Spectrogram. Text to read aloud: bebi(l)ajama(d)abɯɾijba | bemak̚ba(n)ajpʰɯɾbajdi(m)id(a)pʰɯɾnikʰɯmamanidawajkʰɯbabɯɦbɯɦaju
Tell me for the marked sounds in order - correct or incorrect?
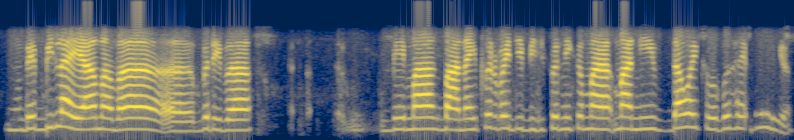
correct, incorrect, correct, incorrect, incorrect

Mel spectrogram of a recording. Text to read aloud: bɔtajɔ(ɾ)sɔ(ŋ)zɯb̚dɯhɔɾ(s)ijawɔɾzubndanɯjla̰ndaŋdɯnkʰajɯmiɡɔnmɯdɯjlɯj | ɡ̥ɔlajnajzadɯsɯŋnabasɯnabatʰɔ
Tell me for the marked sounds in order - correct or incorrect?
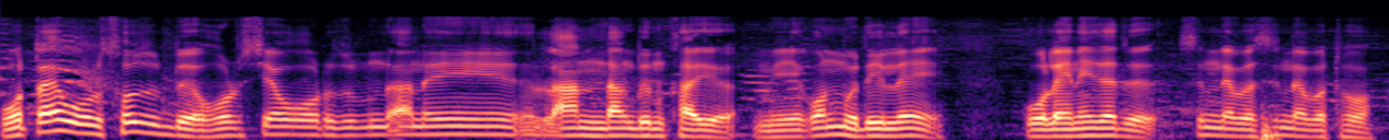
correct, incorrect, correct

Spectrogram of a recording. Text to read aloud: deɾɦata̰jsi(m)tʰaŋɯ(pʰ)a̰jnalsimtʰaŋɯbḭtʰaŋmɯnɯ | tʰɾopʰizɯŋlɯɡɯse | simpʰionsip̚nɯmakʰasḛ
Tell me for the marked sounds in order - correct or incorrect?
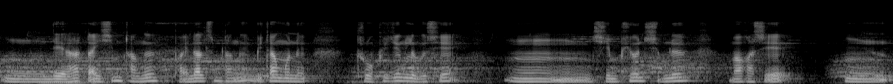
correct, correct

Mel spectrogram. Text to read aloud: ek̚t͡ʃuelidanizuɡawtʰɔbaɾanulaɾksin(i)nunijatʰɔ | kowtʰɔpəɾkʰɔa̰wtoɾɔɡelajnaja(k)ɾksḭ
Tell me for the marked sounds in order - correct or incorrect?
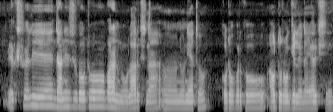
incorrect, incorrect

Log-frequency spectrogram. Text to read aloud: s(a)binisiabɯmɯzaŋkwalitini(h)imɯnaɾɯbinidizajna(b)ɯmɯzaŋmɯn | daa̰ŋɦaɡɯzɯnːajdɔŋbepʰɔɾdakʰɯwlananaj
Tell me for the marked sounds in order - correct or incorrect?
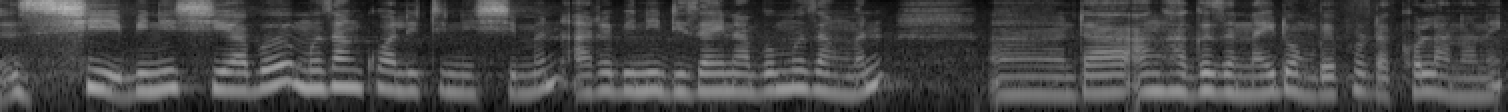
incorrect, incorrect, correct

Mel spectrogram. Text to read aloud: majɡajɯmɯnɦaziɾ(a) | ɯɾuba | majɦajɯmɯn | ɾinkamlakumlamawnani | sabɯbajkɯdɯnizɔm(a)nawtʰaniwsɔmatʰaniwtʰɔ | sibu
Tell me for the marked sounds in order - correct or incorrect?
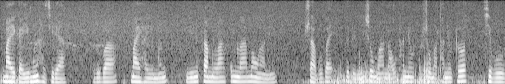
correct, correct

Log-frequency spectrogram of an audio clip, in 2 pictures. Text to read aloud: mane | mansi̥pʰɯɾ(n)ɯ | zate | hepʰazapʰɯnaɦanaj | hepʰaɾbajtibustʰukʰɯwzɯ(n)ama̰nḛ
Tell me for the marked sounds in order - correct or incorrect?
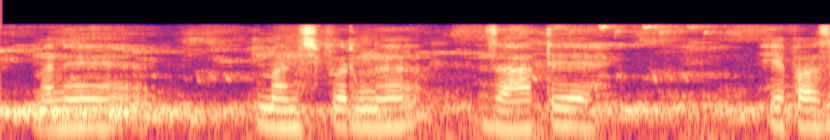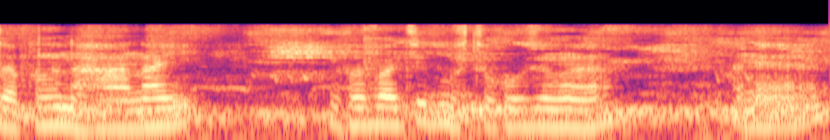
correct, incorrect

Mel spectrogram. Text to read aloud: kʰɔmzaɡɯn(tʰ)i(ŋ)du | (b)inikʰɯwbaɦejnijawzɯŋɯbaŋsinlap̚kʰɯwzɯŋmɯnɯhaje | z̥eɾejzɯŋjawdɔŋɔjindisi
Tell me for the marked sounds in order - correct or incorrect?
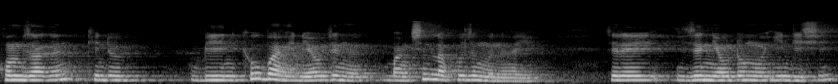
incorrect, incorrect, correct

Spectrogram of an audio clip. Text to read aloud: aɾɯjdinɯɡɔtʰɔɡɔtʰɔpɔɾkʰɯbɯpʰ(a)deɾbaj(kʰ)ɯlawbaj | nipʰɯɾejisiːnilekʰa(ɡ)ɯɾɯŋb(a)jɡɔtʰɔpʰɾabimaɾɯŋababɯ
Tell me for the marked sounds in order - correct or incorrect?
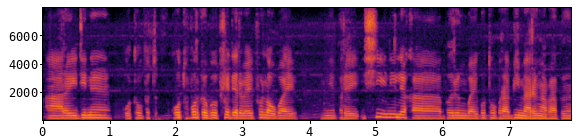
incorrect, incorrect, incorrect, correct

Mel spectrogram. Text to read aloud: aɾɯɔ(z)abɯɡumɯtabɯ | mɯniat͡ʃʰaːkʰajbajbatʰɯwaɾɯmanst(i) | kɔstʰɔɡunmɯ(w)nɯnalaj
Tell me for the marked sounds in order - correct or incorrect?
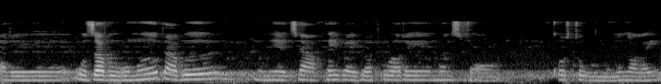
correct, incorrect, incorrect

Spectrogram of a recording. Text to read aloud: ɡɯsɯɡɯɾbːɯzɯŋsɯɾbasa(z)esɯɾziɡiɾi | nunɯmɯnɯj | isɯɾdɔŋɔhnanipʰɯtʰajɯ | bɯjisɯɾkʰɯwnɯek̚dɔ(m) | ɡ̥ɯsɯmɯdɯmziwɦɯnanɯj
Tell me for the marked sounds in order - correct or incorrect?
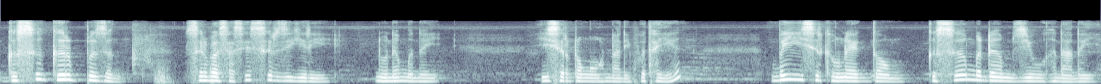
incorrect, correct

